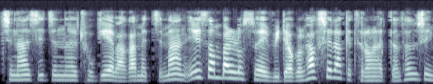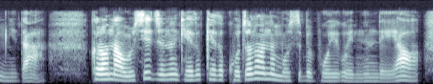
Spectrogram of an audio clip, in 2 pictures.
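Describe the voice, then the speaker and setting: A woman talks at a fairly quick pace in a normal speaking voice of medium pitch, with lively intonation. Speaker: sports betting analyst. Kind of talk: scripted sports analysis narration.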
